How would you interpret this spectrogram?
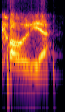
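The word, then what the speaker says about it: Kolja: Uh Jamie his his name is Kolia. It's uh it's K O L J A but but spelled uh pronounced Kolia and he's well everyone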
